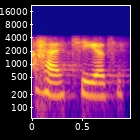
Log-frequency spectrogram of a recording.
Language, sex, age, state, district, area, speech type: Bengali, female, 18-30, West Bengal, Jalpaiguri, rural, conversation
